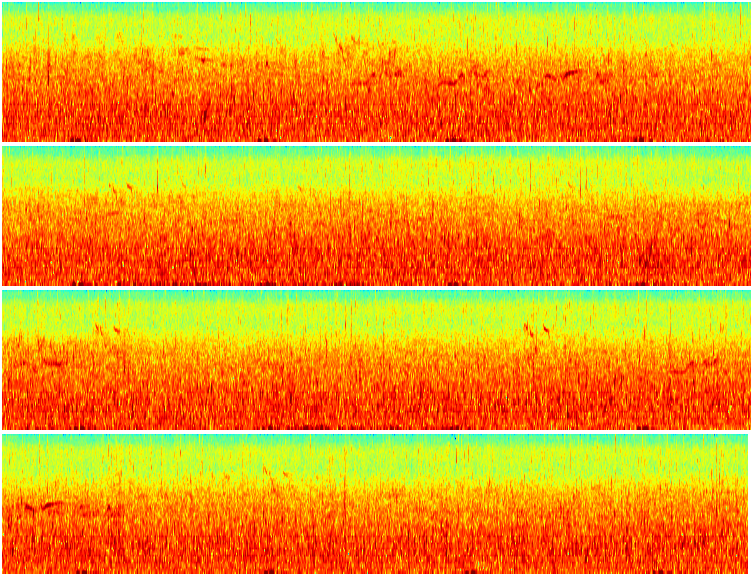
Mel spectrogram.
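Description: Steady rush of flowing mountain stream water, an even unbroken hiss of moving water.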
